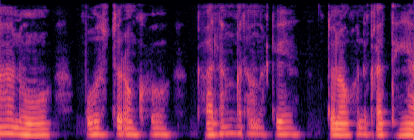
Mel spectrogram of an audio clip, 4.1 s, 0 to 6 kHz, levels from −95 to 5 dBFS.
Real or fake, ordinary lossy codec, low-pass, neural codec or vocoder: real; none; 5.4 kHz; none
